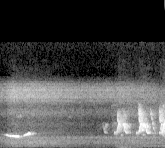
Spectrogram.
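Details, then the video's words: A white-rumped shama in the wild sings one smooth rising whistle, falls silent, then gives a burst of rapid buzzy, chattering high notes, with a low faint rumble underneath. "Kicau burung murai batu di alam liar"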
